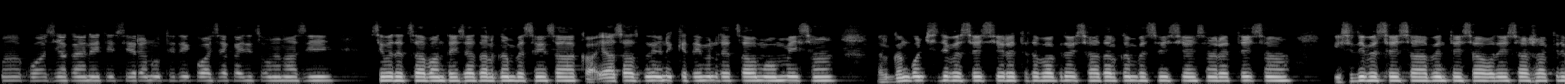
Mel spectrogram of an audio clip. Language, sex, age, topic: Gamo, male, 18-24, government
